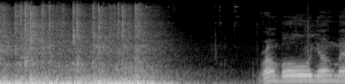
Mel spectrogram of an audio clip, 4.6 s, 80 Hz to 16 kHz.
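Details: 1987 Monte Carlo SS with swapped LS 6.0 V8, CNC heads, headers, 42 lb injectors and base tune: deep, lumpy V8 rumble for a couple of seconds before fading; engine sounds healthy.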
